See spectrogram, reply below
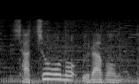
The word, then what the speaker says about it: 社長の教科書: 今回はですね、会社の社長、経営者、そして実業家の皆さんにおすすめしたい一冊、インフォトップ出版より出ております中村司著、社長の裏本という本です。社長の教科書と書いてね、あの裏本と読ませるんですけども、一体どんな裏テクニックがあるんでしょうか。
